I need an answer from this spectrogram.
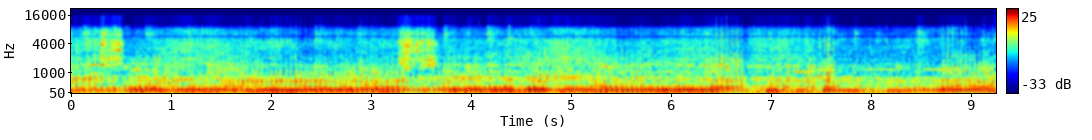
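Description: Large police motorcycle's engine running at low speed through tight, slow turns, its revs rising and falling again and again as the rider works the throttle.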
